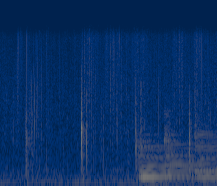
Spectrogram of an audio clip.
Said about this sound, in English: A man walking along a cobbled street in Whitechapel. It's an April evening and a pleasant one. A spring rain has just finished and the street lamps spread skins of light over the wetted pavements.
